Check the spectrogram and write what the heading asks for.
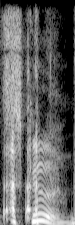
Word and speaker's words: Scone: Actually, you know, the Scots pronounce it Scone.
